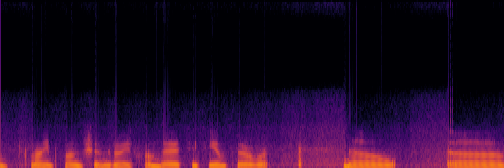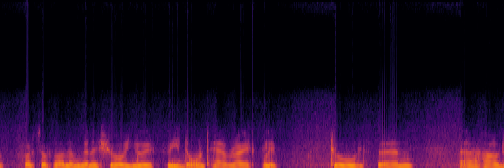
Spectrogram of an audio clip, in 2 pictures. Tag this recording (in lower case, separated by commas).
speech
